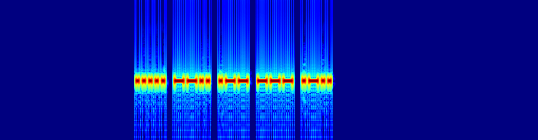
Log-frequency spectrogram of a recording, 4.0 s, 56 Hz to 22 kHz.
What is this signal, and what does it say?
Morse code, heard as a keyed tone, about 48 wpm, 700 Hz. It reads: 5ZWOL
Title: Code Groups - 5 Letter:Numbers - 50wpm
